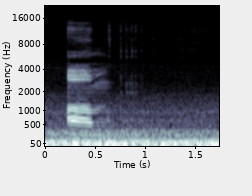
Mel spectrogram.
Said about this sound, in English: Because we're about a month in now, and it's pretty clear, this truck next to me, I'm sure you can hear that, is really, really loud.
